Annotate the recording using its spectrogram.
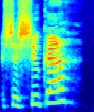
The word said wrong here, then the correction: shakshuka: Oh, shakshuka.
